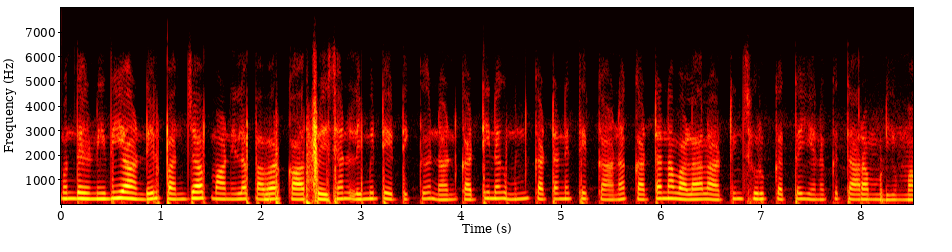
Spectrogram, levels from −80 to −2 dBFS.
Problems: none marked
